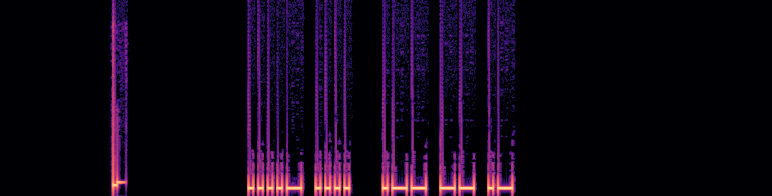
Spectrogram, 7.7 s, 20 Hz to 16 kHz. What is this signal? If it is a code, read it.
Morse code, heard as a keyed tone, about 25 wpm, 700 Hz. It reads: 4H WMA
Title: Winter Field Day Exchanges Encore 25wpm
